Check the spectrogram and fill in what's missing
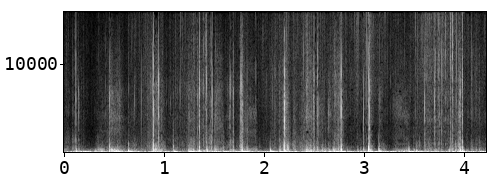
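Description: Sticky fingertips tap rapidly on a thin white closed-cell polyethylene foam sheet lying flat in front of the microphones. The result is a dense run of soft, dull low thuds, each with a short tacky peel and crackle as the fingers lift away, with very little ring.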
